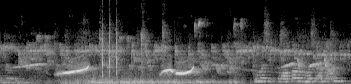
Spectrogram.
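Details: Male white-rumped shama singing: loud, clear whistled phrases sweeping upward, two bright bursts about two seconds apart, with softer chattering notes and a murmur of background noise between them.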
